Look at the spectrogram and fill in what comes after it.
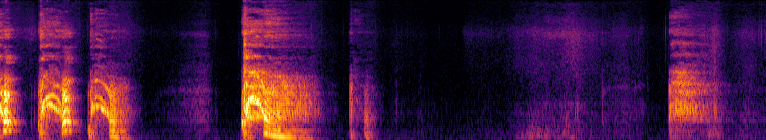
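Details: A run of about six harsh coughs with throat clearing and a breath between them; repeated coughing.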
